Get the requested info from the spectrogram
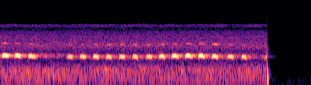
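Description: A screech owl gives a steady, mellow trill on one low pitch, pulsing about three times a second for over three seconds before cutting off abruptly.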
